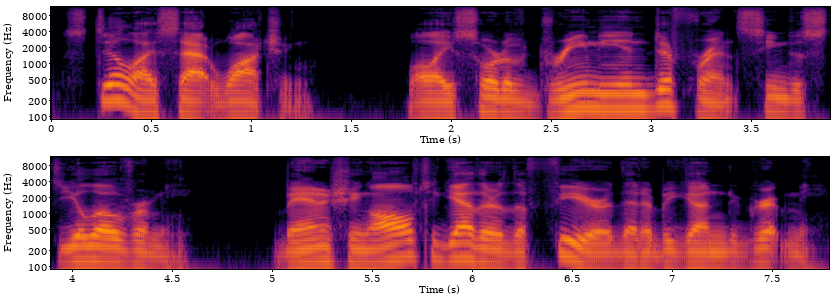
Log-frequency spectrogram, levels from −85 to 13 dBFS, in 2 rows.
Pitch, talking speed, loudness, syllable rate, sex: 100 Hz, 195 wpm, -20 LUFS, 5.8 syllables/s, male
